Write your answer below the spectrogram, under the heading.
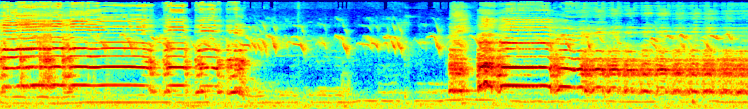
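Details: Native Solok singing chickens, Kokok Balenggek, kept on a farm in Indonesia; layered harmonic crowing, a brief lull with distant calls, then a fresh burst of several overlapping crows.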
